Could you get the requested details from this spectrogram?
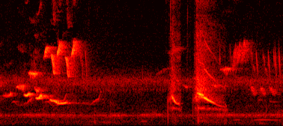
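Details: Common iora at Gir Forest National Park in Gujarat, India: a quick series of high twittering notes followed by a loud descending whistle, against a steady insect hum and soft distant chirps.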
